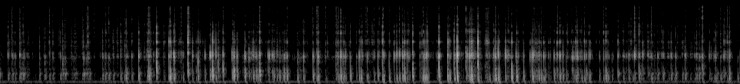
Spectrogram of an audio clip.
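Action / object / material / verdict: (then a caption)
tap / polystyrene foam disc / polystyrene foam / none. Long orange nails rapidly tap and scratch a thick, solid white polystyrene foam disc. The result is a dense stream of dry, crackly clicks and squeaky scrapes with a bright tone and almost no low end, each sound dying away instantly.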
